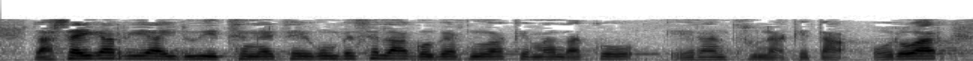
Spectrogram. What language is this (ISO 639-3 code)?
eus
